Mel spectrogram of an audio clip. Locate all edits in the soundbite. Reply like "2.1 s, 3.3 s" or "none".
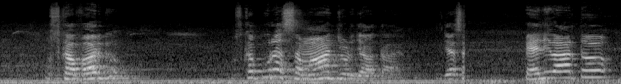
4.6 s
